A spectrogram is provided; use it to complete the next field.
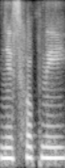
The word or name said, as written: neschopný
